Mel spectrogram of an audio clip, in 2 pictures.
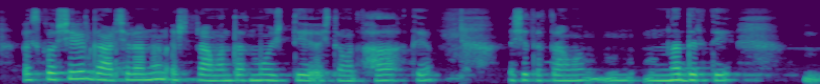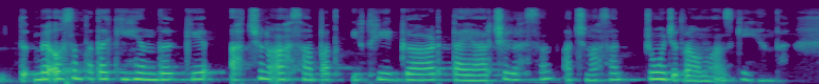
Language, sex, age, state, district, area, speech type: Kashmiri, female, 30-45, Jammu and Kashmir, Bandipora, rural, spontaneous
